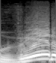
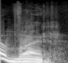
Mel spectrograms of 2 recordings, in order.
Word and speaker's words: were: बहुत सारे लोग WAS को वाज बोलते हैं, ये गलत है, और WERE को वेयर बोलते हैं, ये गलत है। इसकी बजाय आपको बोलना है वॉज और आपको बोलना है वर। ठीक है, ये सही प्रोनाउंसिएशन है।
